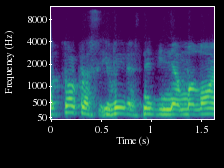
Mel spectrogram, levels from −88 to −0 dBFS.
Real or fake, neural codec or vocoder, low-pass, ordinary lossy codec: real; none; 10.8 kHz; AAC, 48 kbps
